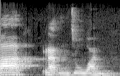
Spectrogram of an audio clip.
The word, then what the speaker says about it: รัญจวน: ทำ ต่อ ไป ค่ะ คำ ว่า รัญจวน รำจวน อ่าน ว่า รัน ชวัน รัตน์ จวน ประกอบ ไป ด้วย รอ เรือ ไม้ หัน อา กาด ยอ หยิง จอ จาน ว แหวน นอ หนู ค่ะ รัญจวน ใจ เด็ก ๆ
